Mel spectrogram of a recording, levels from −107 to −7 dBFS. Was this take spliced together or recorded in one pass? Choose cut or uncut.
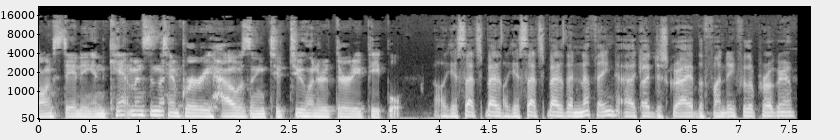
cut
